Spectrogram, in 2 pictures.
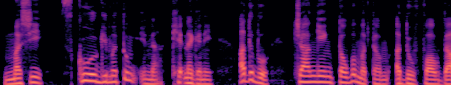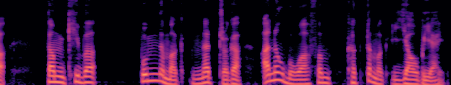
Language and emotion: Manipuri, neutral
